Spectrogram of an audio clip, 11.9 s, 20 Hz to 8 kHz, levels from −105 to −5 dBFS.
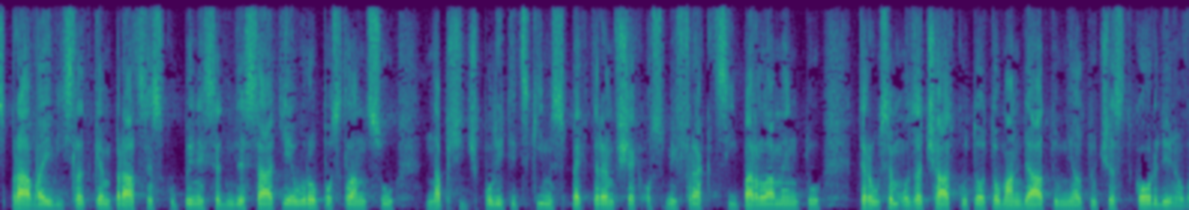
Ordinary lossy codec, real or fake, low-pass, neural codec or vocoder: none; real; none; none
